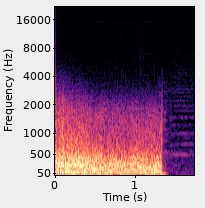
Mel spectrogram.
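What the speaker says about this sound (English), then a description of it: "Torpedoes from a British cruiser made the final kill as the Bismarck went down under blistering fire." Naval gunfire and explosions as the Bismarck sinks, a loud sustained roaring blast that cuts off abruptly into near silence.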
